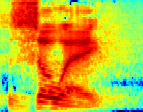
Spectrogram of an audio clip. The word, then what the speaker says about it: zoe: But there's another Greek word for life, and that is zoe, Z-O-E. Usually, for a girl's name, it's pronounced Zoe. But in the Greek, the accent is on the last part, zoe, and it means life, and it means a fulfilled life.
